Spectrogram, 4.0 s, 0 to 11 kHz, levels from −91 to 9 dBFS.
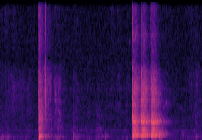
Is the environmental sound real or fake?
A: real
